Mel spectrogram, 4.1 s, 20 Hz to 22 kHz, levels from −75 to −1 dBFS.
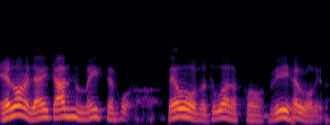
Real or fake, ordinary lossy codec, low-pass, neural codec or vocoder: fake; none; 5.4 kHz; codec, 16 kHz, 0.5 kbps, FunCodec, trained on LibriTTS, 25 frames a second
